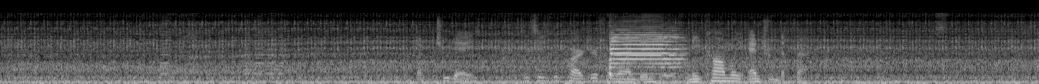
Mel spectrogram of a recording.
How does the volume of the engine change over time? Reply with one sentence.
The volume of the engine stays about the same.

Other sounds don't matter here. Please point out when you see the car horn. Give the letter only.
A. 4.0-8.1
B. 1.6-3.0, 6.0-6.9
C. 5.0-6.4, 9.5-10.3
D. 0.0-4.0
B.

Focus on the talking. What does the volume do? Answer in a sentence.
The volume of the talking goes up.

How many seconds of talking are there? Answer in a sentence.
You can hear the talking for 4 seconds altogether.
